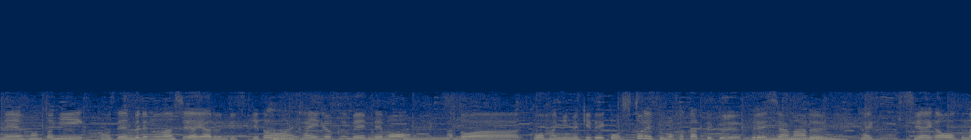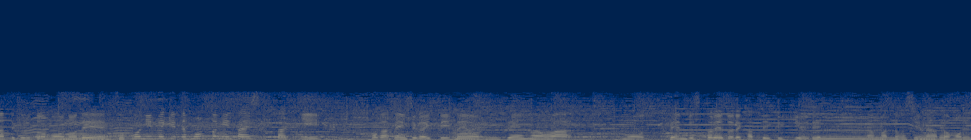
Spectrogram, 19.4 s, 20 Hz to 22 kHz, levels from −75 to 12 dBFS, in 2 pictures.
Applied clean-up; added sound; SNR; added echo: none; none; none; none.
